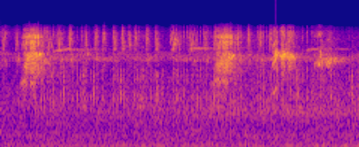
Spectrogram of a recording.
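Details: Parakeets of several kinds kept together in an aviary in Berlin's Neues Kranzler Eck. Scratchy, squawking chatter rises and falls in short bursts against a constant low hum.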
